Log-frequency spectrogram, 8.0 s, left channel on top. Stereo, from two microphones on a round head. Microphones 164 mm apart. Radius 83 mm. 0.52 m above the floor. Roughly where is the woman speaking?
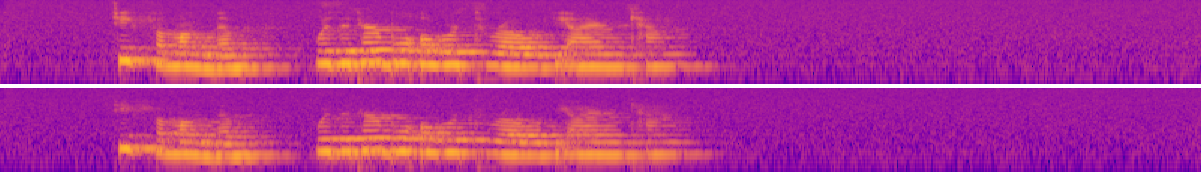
Left.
